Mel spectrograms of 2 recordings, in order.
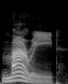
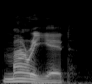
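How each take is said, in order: First: The word is said in two syllables. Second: The word is said in three syllables. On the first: The speaker calls it right. "simple answer is it's married" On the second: The speaker calls it wrong. "not married. This is wrong"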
